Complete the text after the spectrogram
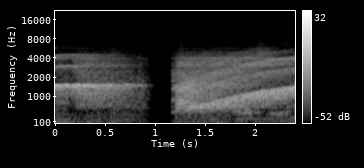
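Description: A building fire alarm blares a loud, steady electronic tone, cuts out for a split second, then resumes with a slowly rising pitch. No one speaks.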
